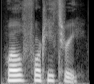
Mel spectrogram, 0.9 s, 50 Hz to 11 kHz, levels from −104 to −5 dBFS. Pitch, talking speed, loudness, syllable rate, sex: 190 Hz, 190 wpm, -19 LUFS, 5.8 syllables/s, female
